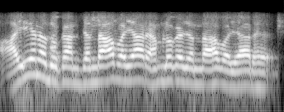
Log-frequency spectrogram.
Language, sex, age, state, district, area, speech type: Hindi, male, 30-45, Bihar, Vaishali, urban, conversation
